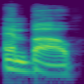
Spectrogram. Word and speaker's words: Mbow: And it's Mbow, like bow and arrow.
